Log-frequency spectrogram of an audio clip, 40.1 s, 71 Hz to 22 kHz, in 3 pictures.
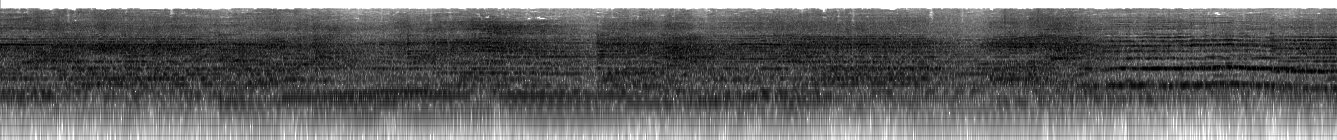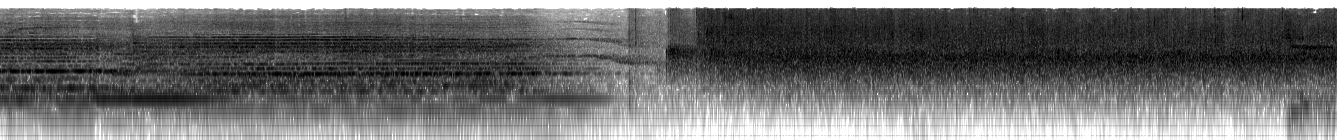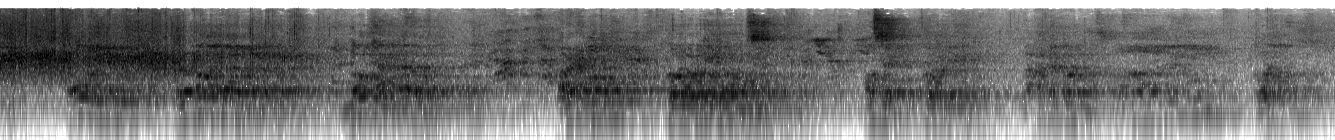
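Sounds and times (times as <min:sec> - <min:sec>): mixed choir singing: 0:00.0 - 0:19.6, 0:22.2 - 0:40.0
audience applause: 0:19.6 - 0:30.2.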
